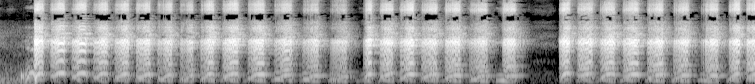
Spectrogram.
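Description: Acrylic Big Bore mallard duck call blown in a fast, aggressive run of short quacks, about six a second, with a brief break a little past the middle before the run resumes. This is aggressive calling meant to lift mallards that are low on the deck and bring them in.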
